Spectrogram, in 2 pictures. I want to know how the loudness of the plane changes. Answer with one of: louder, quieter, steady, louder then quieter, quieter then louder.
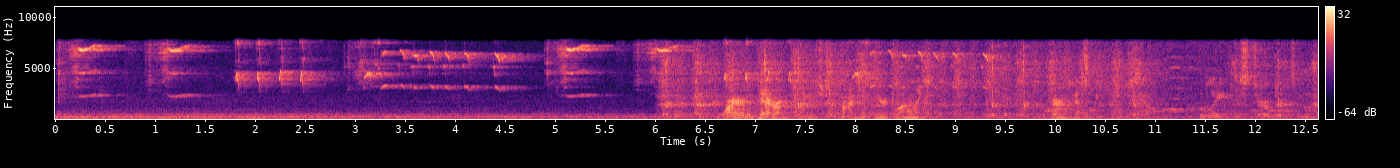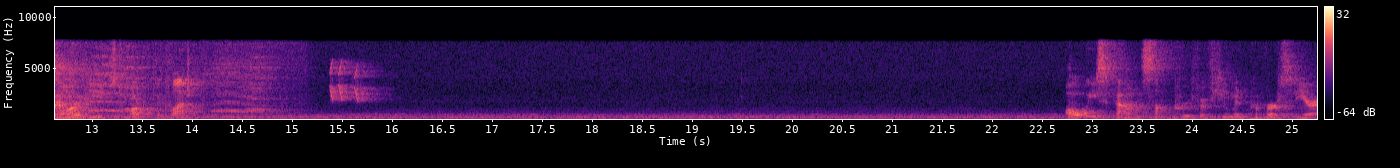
quieter.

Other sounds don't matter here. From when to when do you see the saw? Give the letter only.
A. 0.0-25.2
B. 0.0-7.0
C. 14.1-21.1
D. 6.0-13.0
D.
